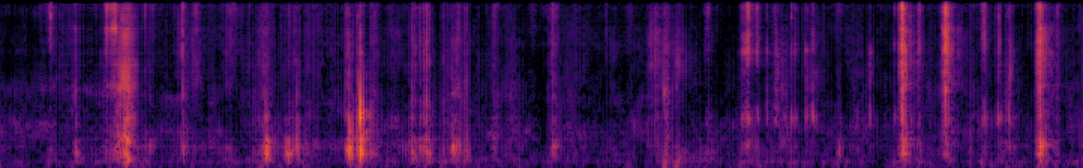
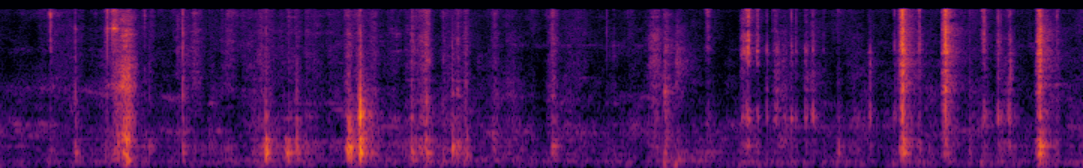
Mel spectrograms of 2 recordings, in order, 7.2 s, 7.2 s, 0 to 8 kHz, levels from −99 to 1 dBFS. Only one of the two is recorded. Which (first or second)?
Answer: second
